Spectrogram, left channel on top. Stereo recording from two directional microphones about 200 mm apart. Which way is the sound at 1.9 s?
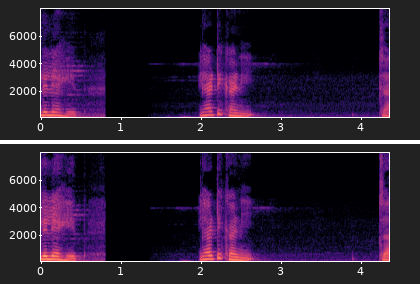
20° right (ahead or behind).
